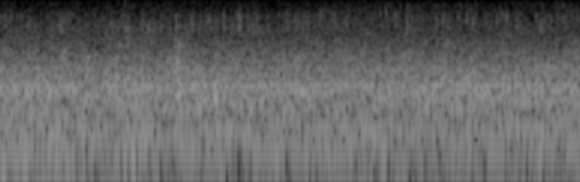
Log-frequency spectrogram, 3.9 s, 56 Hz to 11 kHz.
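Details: 2014 Yamaha 70 hp outboard, 20-inch shaft, 1,500 hours, after new plugs, impeller, filters, oil, lower unit lube and cleaned fuel system: soft, even idle hum with water stream pumping well; normal idle.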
